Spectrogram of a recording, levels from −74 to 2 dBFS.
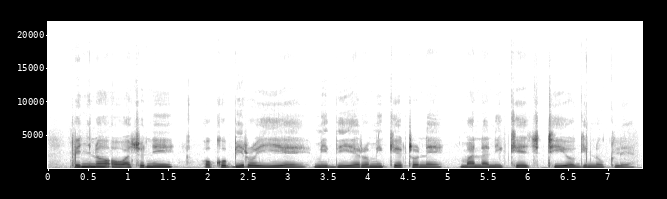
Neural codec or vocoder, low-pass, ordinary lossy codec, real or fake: none; 19.8 kHz; none; real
